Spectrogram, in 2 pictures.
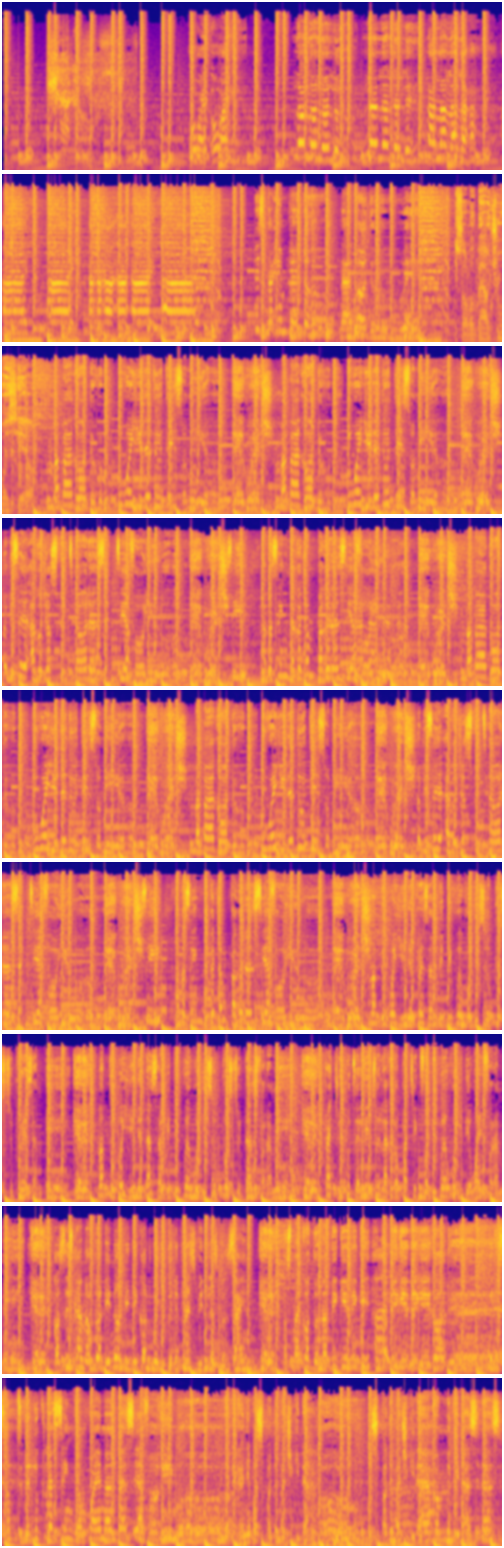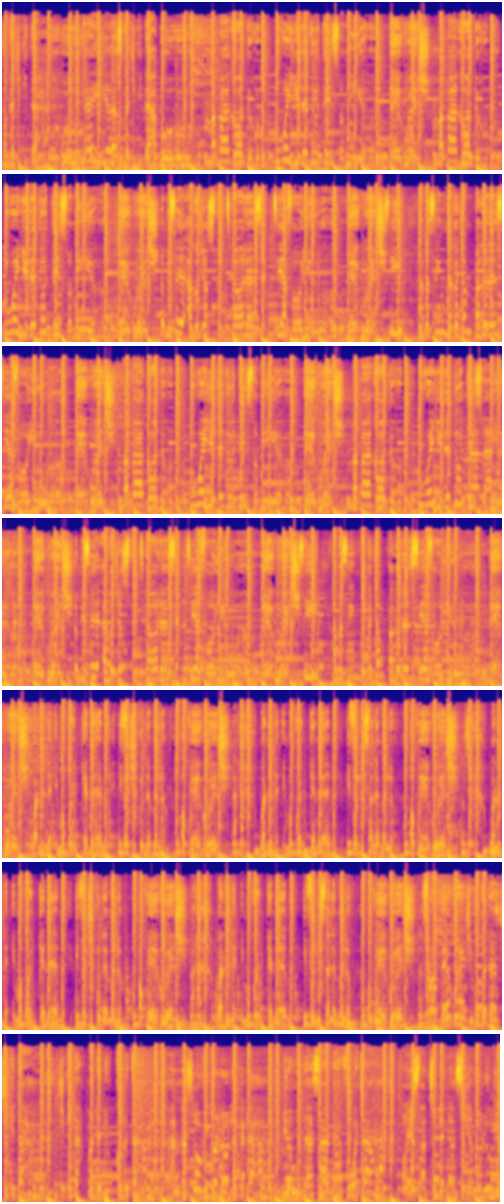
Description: Pop single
